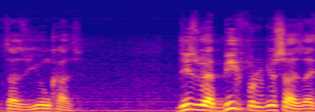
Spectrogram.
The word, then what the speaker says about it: Junkers: pressure junkers it's written in junkers but they pronounce it as jungkas these were big producers i think of farm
